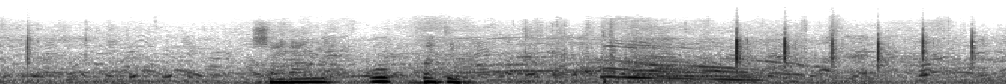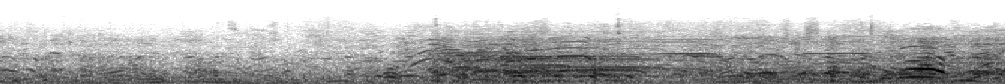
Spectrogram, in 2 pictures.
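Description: A crowd of spectators shouts and cheers outdoors in the distance.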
